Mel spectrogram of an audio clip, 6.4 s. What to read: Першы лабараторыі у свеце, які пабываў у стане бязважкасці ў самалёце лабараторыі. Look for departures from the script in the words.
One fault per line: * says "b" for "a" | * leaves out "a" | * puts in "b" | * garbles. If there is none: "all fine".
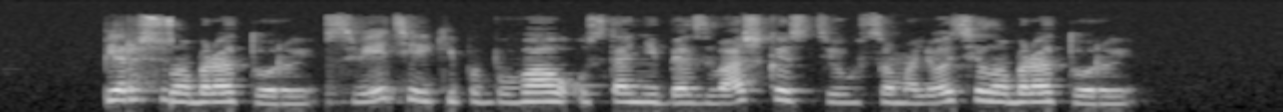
all fine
